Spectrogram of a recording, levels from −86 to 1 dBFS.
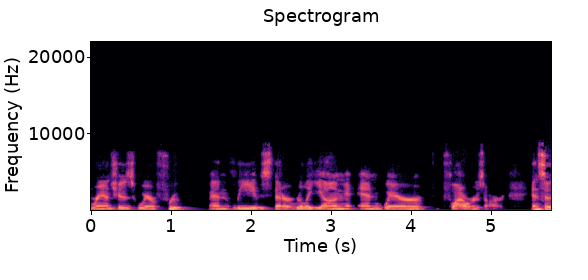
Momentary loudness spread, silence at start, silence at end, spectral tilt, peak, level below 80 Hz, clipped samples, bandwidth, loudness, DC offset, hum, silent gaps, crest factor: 8 LU; 0 s; 0 s; -4.5 dB/octave; -8 dBFS; -64 dBFS; under 0.1%; 9.2 kHz; -23 LUFS; under 0.1%; none; none; 16 dB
